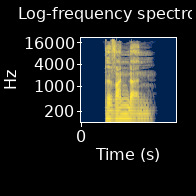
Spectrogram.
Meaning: to explore by hiking
- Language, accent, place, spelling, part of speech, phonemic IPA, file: German, Germany, Berlin, bewandern, verb, /bəˈvandɐn/, De-bewandern.ogg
